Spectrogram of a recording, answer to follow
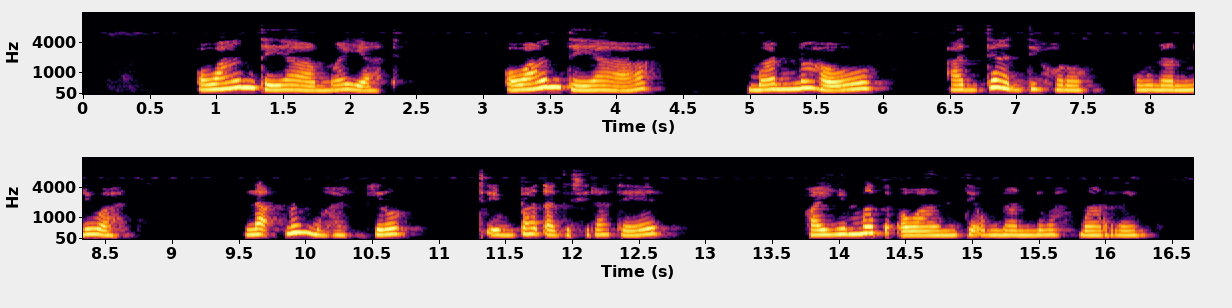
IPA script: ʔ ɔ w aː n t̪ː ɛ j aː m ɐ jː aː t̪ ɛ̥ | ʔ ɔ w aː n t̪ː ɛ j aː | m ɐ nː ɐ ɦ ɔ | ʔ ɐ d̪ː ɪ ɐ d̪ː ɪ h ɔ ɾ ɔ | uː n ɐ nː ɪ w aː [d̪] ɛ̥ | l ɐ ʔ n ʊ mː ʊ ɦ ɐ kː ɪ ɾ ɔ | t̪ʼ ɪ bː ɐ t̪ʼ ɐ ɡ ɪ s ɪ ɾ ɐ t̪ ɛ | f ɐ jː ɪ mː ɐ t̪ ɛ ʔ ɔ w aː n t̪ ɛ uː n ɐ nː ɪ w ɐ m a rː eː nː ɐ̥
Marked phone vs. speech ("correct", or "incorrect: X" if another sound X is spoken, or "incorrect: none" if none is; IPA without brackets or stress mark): incorrect: t̪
